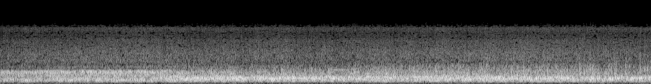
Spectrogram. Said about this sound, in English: We have main engine start. 4, 3, 2, 1. And liftoff of the 25th Space Shuttle mission, and it has cleared the tower.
